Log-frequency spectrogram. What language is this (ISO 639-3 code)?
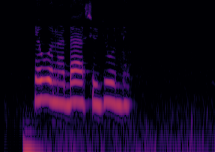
mas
